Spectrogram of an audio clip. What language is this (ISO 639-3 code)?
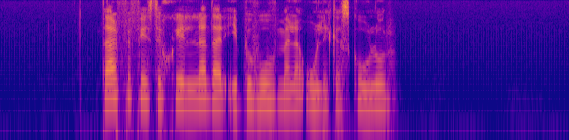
swe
